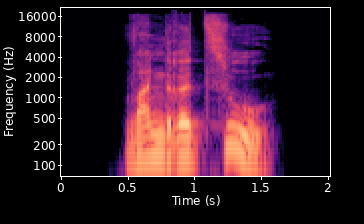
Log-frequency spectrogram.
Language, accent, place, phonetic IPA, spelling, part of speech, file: German, Germany, Berlin, [ˌvandʁə ˈt͡suː], wandre zu, verb, De-wandre zu.ogg
- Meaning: inflection of zuwandern: 1. first-person singular present 2. first/third-person singular subjunctive I 3. singular imperative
